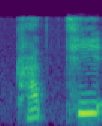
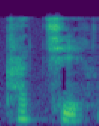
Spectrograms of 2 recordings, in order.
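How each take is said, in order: First: The middle consonant is a plain t sound. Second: The middle consonant is a ch sound. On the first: The speaker calls it wrong. "아니고" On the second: The speaker calls it right. "티읕은 치읓으로"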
